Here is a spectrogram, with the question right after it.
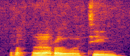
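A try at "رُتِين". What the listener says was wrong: রুতে টান হবে না, রুটিন,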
